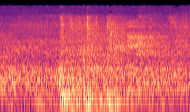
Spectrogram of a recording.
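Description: Low rumbling thuds about three-quarters of a second in, lasting about half a second, over the steady background noise of a large indoor hall.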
